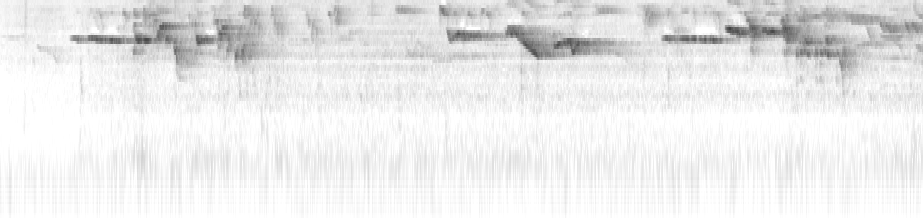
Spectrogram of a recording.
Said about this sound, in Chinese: 我一听就知道是台湾中海拔的小翼鸫跟叟鸟，所以其实这两种都是台湾的特有种鸟类。 哦， 对，前面你后面的像有点像冰淇淋的那个声音是叟鸟哈，黄胸美叟，然后前面那个像有点像一个啾啾啾啾那个声音，其实是小翼鸫。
